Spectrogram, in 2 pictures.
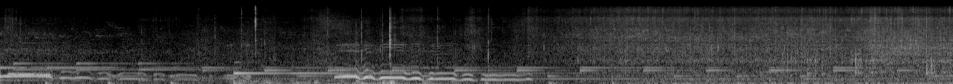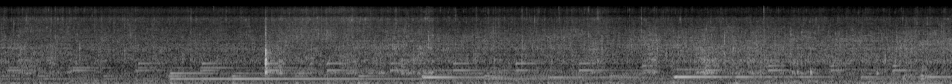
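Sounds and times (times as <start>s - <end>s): onions sizzling in hot oil: 5.4s - 19.0s
wooden spatula stirring: 12.2s - 19.0s.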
